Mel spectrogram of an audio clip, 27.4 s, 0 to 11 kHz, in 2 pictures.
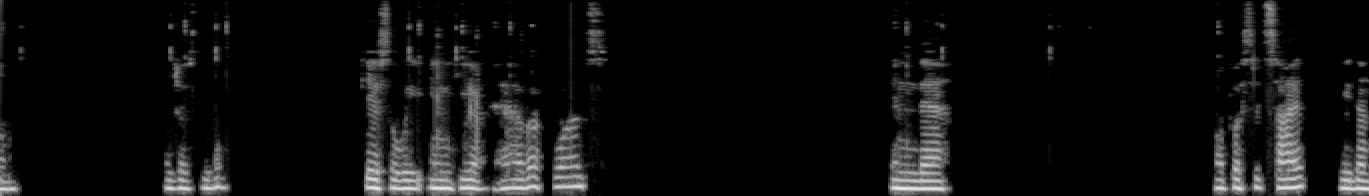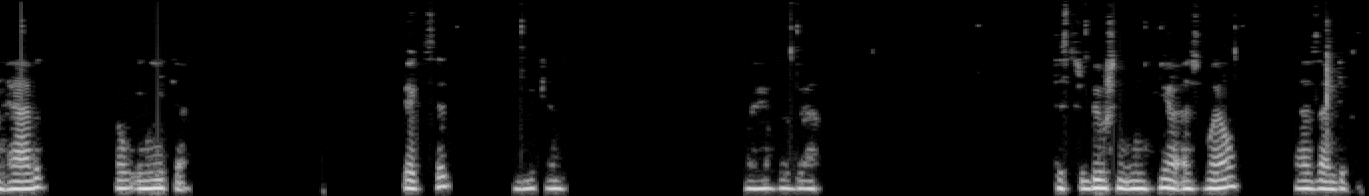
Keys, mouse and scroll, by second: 0.1 alt+click, 1.6 alt+click, 2.4 alt+middle click, 2.7 alt+click, 4.5 alt+click, 4.7 1, 4.9 alt+middle click, 5.1 alt+right click, 5.4 alt+click, 7.1 alt+click, 7.8 alt+middle click, 8.2 alt+click, 8.9 alt+middle click, 9.2 alt+right click, 9.3 alt+click, 9.9 alt+middle click, 10.2 alt+right click, 10.4 alt+click, 10.7 alt+middle click, 11.0 alt+right click, 11.3 right click, 12.3 w, 13.2 ctrl+shift+click, 14.4 ctrl+shift+click, 17.5 ctrl+shift+click, 18.7 ctrl+shift+click, 19.8 ctrl+shift+click, 23.3 alt+right click, 23.5 alt+click, 24.0 alt+middle click, 24.3 alt+click, 25.0 alt+click, 25.1 alt+middle click, 27.1 shift+click.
